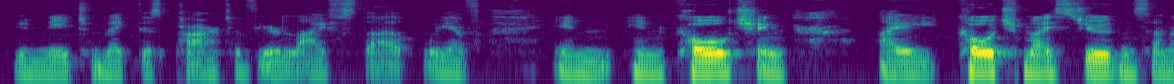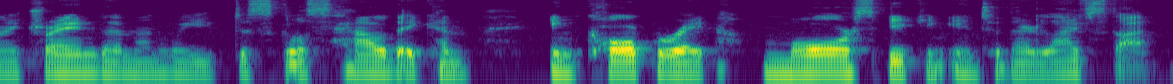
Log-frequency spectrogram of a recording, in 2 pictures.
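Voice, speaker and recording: With a mid-range, darkish voice, a level tone, vocal fry and a moderate pace, a man runs an informal live lesson for English learners. He explains emphatically, drives his key points home through repetition and answers comments, all with no room sound.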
